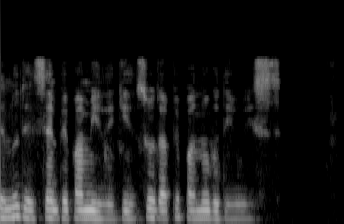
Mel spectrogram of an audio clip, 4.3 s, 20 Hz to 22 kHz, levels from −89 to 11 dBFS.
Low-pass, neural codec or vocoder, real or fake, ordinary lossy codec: 7.2 kHz; vocoder, 44.1 kHz, 128 mel bands every 256 samples, BigVGAN v2; fake; none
